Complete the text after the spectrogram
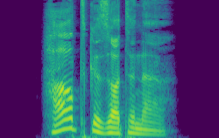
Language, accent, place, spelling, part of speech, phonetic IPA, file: German, Germany, Berlin, hartgesottener, adjective, [ˈhaʁtɡəˌzɔtənɐ], De-hartgesottener.ogg
- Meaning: 1. comparative degree of hartgesotten 2. inflection of hartgesotten: strong/mixed nominative masculine singular 3. inflection of hartgesotten: strong genitive/dative feminine singular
